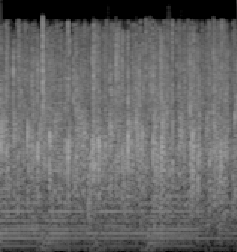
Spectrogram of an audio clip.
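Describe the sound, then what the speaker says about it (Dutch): Audience applause at a small live music event, steady close clapping throughout with no talk over it. "Applaus."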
